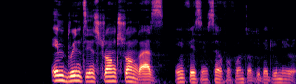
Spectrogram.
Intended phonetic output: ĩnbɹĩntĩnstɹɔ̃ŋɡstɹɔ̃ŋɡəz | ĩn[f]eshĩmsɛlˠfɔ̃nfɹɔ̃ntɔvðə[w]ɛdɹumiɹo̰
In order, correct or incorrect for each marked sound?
correct, incorrect: b

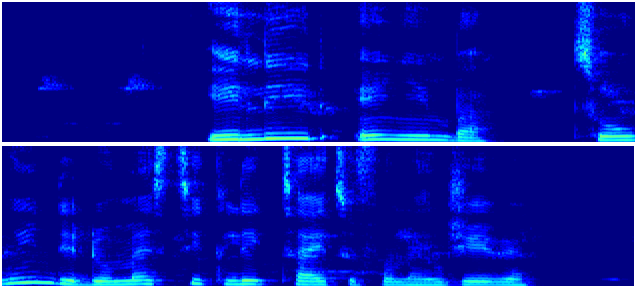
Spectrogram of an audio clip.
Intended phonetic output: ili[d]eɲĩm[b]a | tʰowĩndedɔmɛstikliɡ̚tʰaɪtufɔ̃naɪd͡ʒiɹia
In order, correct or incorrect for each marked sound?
correct, correct

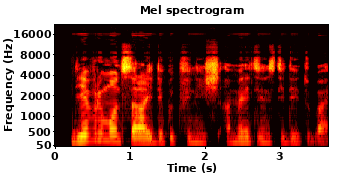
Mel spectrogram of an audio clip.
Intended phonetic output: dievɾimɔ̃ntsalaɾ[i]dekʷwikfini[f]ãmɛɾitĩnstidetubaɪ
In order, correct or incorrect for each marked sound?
correct, incorrect: ʃ

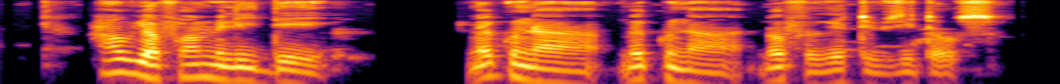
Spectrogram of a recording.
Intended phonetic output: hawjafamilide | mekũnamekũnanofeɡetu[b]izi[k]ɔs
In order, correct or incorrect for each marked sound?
incorrect: v, incorrect: t

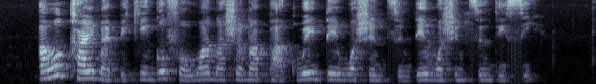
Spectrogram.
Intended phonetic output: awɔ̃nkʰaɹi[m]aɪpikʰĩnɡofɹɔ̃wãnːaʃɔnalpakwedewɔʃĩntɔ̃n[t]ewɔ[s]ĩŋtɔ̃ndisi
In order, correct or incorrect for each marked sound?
correct, incorrect: d, incorrect: ʃ

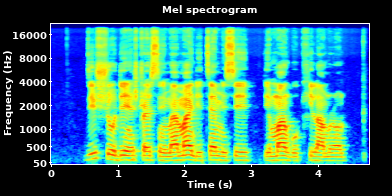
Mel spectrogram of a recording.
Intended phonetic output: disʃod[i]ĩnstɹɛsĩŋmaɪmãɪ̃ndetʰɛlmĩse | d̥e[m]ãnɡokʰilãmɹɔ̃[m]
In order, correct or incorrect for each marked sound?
incorrect: e, correct, incorrect: n

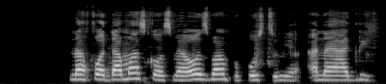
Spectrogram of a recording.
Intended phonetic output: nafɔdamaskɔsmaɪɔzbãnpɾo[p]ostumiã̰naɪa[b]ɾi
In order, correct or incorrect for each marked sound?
correct, incorrect: ɡ

